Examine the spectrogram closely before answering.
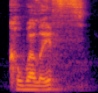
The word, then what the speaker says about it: Coelho: That was the Kevin Coelho. Not even kind of close to how you say my name. Coelis.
